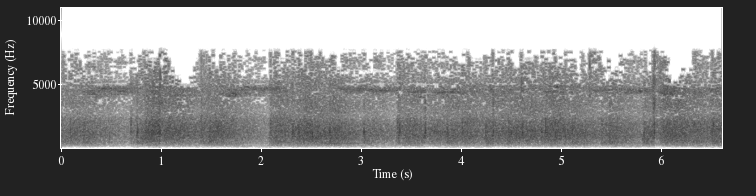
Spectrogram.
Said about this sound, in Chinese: 这个一直在放鞭炮，我们就让他庆祝。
